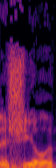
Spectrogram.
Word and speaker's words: Achille: They pronounce it Achille in the books because he was French, but it's spelled like Achilles, right?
